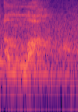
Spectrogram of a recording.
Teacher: pada perkataan Allah ha dekat hujung tu selalu hilang Ok tekankan supaya keluar bunyi ha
